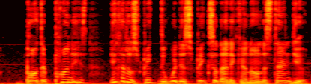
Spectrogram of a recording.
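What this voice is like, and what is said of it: Nigerian English accent. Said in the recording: “You can't speak Wari English. You can't speak Ibadan English. You can't speak Ekiti English, even though it tends to manifest one time or the other, like it's manifesting in my voice right now”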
